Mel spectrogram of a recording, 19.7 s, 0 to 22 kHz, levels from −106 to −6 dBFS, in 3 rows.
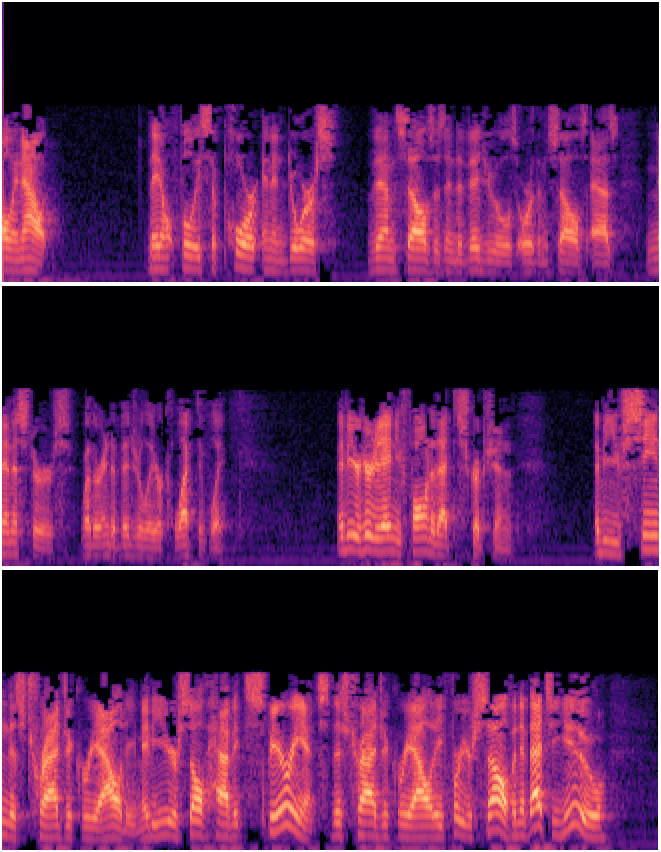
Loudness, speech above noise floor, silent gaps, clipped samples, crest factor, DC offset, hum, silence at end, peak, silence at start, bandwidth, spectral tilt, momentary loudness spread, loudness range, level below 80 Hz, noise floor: -28 LUFS; 49 dB; none; under 0.1%; 24 dB; under 0.1%; none; 0.55 s; -4 dBFS; 0 s; 5.8 kHz; -7 dB/octave; 16 LU; 12 LU; -80 dBFS; -78 dBFS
